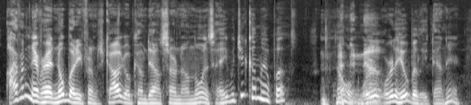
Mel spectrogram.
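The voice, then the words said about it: Rural southern Illinois accent. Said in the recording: “I'm a certain Illinois boy. You can tell by my accent. I ain't from Chicago.”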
